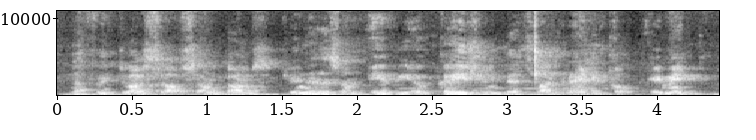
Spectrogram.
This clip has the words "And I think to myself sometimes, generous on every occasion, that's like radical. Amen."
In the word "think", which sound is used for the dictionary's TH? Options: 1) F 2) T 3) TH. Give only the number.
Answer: 1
